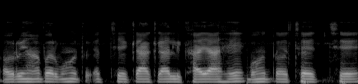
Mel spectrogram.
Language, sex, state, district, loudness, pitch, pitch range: Hindi, male, Chhattisgarh, Sarguja, -32 LUFS, 125 Hz, 120-130 Hz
